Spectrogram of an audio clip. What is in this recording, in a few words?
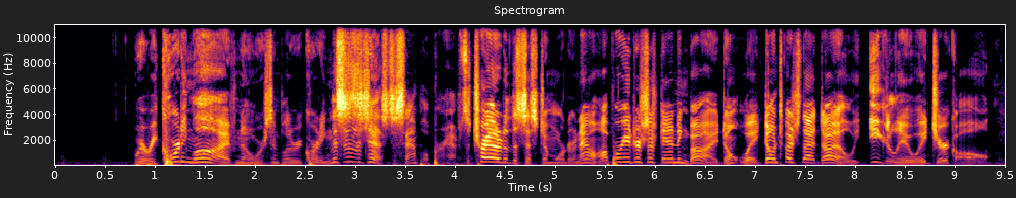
Announcerment!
